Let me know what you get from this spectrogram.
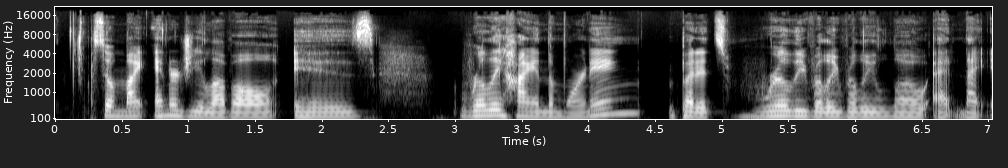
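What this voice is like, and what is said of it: Quiet, soft, slow low-energy voice. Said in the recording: “my tone of voice is very quiet. It's like soft. It's like kind of slow ... my tone of voice is much slower and softer right now”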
